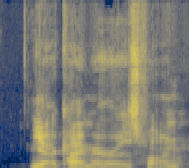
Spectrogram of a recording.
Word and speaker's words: Chimera: Yeah, Chimera is fine. Chimera. Okay. Yeah, it's funny. Everybody pronounces it differently, and I just stopped correcting people after a while.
